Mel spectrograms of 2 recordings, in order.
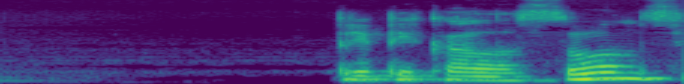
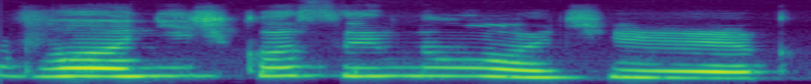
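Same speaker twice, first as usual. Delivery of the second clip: high, drawn-out acted crying; tearful; 11 semitones higher, 4 dB louder, much slower than usual. A narrator's reading. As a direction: wail tearfully to your son, stretching the words. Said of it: "заплакала царица". (плаксиво, высоко и протяжно)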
